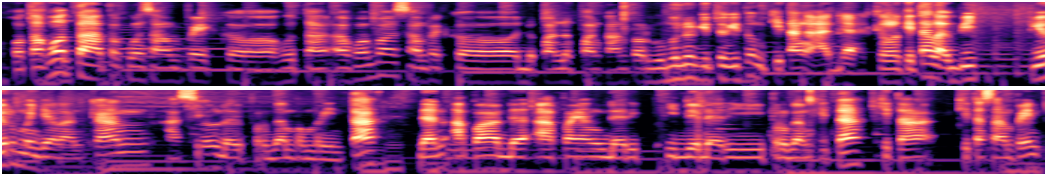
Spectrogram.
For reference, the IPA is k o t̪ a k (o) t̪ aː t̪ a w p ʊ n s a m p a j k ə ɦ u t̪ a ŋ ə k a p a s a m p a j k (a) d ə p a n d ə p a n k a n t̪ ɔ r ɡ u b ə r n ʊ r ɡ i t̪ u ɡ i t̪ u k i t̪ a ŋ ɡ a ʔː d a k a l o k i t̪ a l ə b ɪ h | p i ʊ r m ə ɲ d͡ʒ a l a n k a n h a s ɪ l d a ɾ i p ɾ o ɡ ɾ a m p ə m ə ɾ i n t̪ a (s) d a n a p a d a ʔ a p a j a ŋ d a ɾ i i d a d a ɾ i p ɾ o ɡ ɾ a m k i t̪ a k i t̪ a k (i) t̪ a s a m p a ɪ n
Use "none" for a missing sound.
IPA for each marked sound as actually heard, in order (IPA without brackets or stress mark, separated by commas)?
o, ə, h, i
